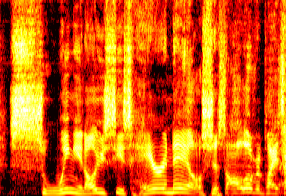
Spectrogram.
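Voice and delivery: normal talking voice

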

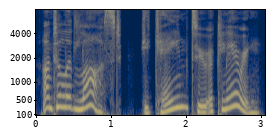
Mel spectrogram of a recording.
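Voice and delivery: ordinary delivery, nothing marked

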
